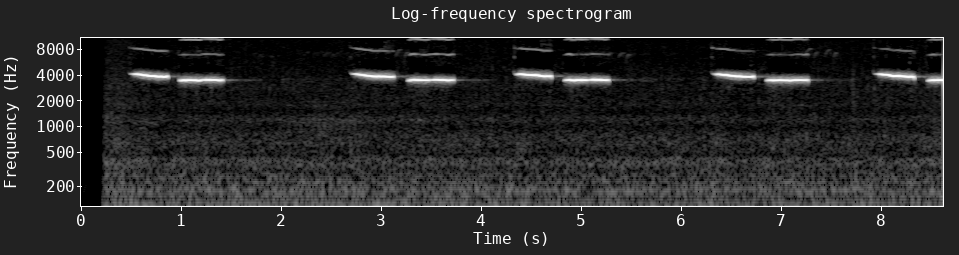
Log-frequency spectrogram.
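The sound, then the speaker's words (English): Black-capped chickadee song: a clear, high two-note whistle, the first note slightly higher than the second, repeated five times at a steady pace with short pauses and no talking. “So again, when you go out early in the morning, typically good to do this early in the morning, you're going to hear this noise, black-capped chickadee.”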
